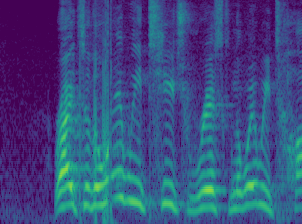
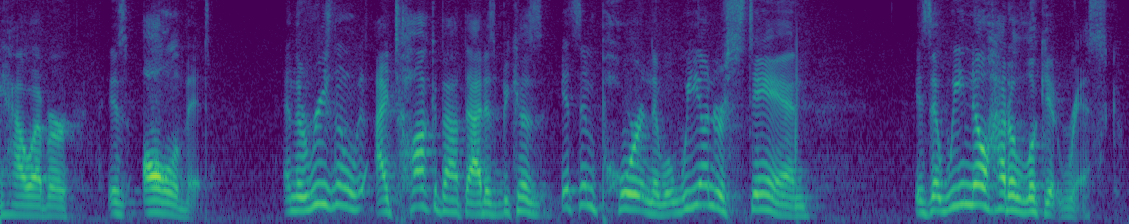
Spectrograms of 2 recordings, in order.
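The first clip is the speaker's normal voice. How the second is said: usual speaking voice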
